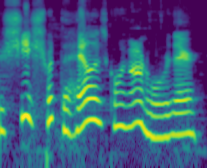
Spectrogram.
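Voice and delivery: usual speaking voice

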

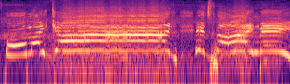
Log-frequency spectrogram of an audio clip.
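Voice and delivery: high, panicked yell of real fright; frightened shout. Real, not acted. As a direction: scream it as the monster appears behind you. Monster appears behind him.

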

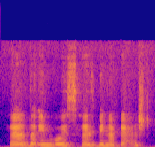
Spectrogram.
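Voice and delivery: normal talking voice

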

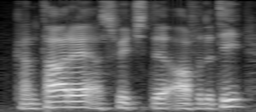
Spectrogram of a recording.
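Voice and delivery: ordinary talk, nothing marked

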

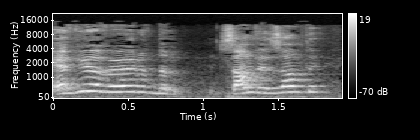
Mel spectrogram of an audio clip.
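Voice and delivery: fast high retold question. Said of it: "He's like".

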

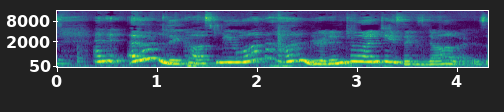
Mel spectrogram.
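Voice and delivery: high, slow bragging; proud snooty mom. Retold or imitated. The Florida mom bragging about the test price, high and slow. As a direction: savour the price like a show-off. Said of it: "and she goes".

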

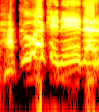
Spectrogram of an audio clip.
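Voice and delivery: loud, high denial with a laugh; laughing shout. Real, not acted. Streamer yelling back at a viewer's crude joke, laughing. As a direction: bellow it in disbelief.

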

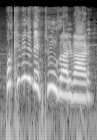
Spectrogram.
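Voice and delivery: slow, loud mock disbelief; drawn-out fake indignation; mock outrage. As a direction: act scandalised at the naked guest. Mock outrage at naked Sim.

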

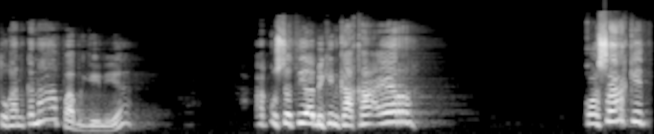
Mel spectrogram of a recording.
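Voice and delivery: a sick pastor complains tearfully to God, mock crying; mock crying complaint. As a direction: retell his tearful protest to God in a half-hearted weepy voice. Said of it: "Oh, nangis dia".

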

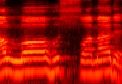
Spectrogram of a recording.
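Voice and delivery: very slow "আল্লাহুস সামাদ" with a heavy emphatic সদ; Quranic recitation. Shown as a demonstration. Teacher reciting the verse to show the correct sad, slowly. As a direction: recite "সামাদ" drawn out, sad sound thick. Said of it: "এখানে সদ যাব স".

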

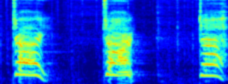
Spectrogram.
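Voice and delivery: short, loud, high cries; attacking shout. Pretend. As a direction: yell with each hit. Attacking mobs in game.

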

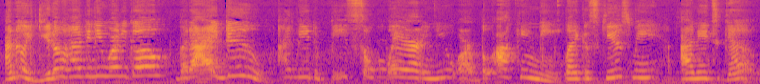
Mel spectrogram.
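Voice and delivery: high, hurried mock complaint; exasperated. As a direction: push it out high and impatient. Imagined rant at slow walkers.

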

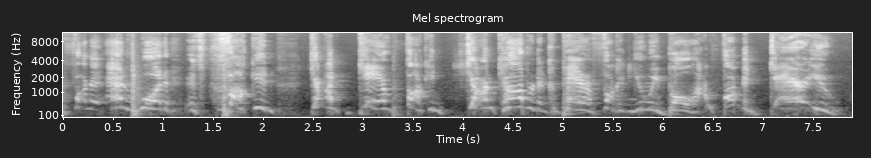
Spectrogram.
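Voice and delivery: mock outraged fan yelling, high and loud. Imitating a fan shouting back at the host, mock outrage. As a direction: shriek like an offended Ed Wood fan. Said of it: "a lot of people are probably gonna be like".

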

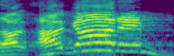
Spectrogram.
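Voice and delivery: high, laughing triumph; triumphant. Retold or imitated. Monroe crowing to the crowd after grabbing the wrestler, triumphant. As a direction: crow about the catch, laughing. Friend hauls wrestler from ring.

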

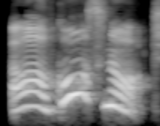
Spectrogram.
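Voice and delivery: high, loud, hasty reassurance; flustered vicar. A narrator's reading. Vicar hastily agrees in story.

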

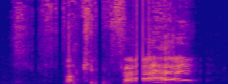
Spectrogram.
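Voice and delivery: mock yelled insult. Real, not acted. Yelling at a teammate who fumbled the jump, mock insult. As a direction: shout "You fucking fat!" at him, half laughing.

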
